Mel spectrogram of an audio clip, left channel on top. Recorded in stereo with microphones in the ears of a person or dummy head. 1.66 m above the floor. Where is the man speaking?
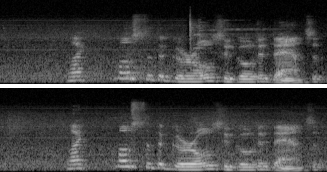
70° right (ahead or behind), 1.8 m; by 3.2 s 10° left (ahead or behind), 2.5 m.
